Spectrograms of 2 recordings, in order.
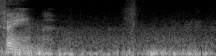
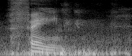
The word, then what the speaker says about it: feign: Feign. Feign. If you're looking at your handout, the G is silent. It's like the word fan during the summertime. Fan, only long A. Feign.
